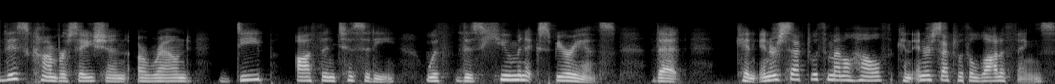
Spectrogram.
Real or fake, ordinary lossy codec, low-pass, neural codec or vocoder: fake; AAC, 32 kbps; 7.2 kHz; codec, 16 kHz, about 1 kbps, DyCAST, with the encoder's durations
